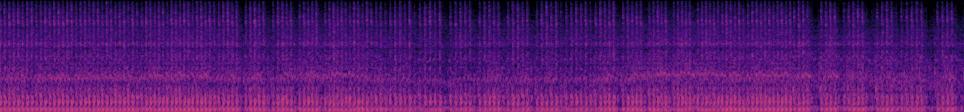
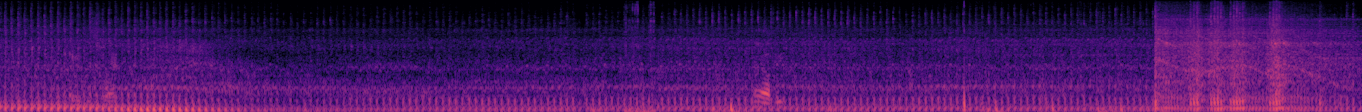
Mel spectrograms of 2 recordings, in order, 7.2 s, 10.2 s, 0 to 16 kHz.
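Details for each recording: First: BMW K75 RT right after fuel injector replacement, test run: steady three-cylinder drone with uneven dips and slight stumble, same as before. Poor running and lack of power, likely from a dirty air filter. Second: BMW K75 RT at minimum idle setting, still cold and warming up, after spark plug change, fuel injector replacement and air filter cleaning: low, steady idle with an even pulse and no misses. Normal cold idle.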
